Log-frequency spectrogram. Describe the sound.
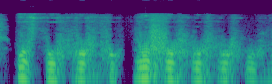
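A voice imitates slow-motion helicopter blades from a video game's first title screen, with a steady series of deep, rhythmic voiced pulses, about four per second, fairly loud, briefly pausing midway before resuming.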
